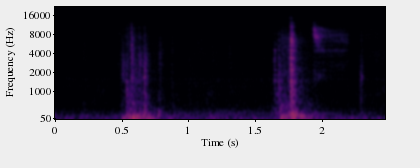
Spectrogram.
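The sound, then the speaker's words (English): A door shuts with two fairly solid clunks about a second apart, the second followed by a brief high-pitched mechanical whir. No one speaks. “Don't you slam that door! I didn't slam it.”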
